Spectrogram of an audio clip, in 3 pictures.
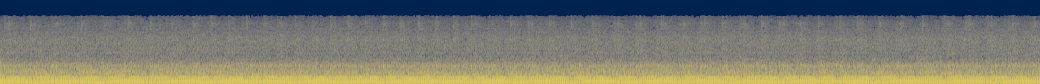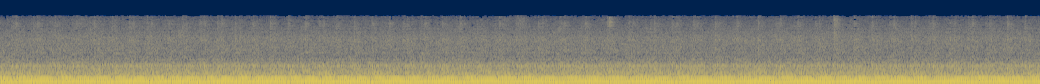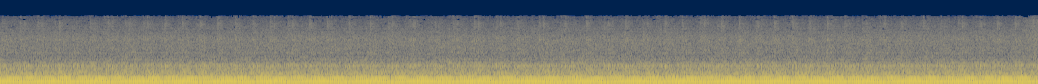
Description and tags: A sound of a faulty water pumper operating, recorded in a bathroom of a rented apartment. Equalized a bit in an attempt to decrease the background noise level.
